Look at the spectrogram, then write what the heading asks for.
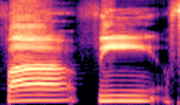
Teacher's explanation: Huruf fa bunda sifat hurufnya hams ada udara ya.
